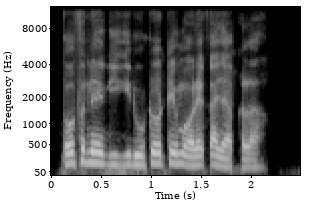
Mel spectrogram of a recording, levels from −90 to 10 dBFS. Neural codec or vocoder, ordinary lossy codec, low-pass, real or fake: codec, 44.1 kHz, 7.8 kbps, DAC; none; 10.8 kHz; fake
